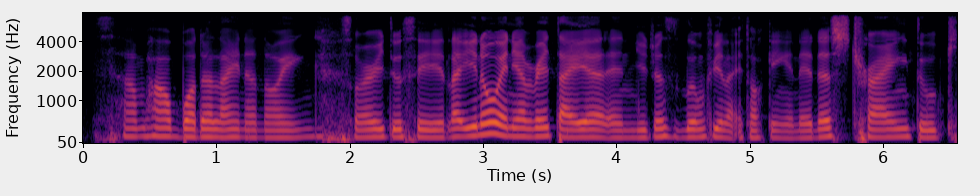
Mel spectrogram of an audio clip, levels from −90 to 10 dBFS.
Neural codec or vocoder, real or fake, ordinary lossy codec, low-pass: none; real; none; 7.2 kHz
